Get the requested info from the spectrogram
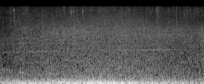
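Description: A loud, deep rumble that swells to a peak about a second in, then eases off slightly.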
